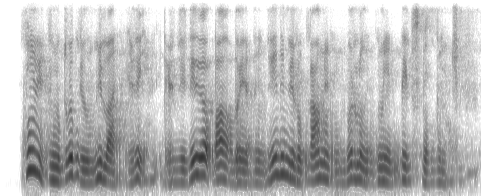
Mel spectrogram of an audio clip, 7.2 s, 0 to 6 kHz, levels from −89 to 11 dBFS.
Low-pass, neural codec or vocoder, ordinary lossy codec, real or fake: 5.4 kHz; autoencoder, 22.05 kHz, a latent of 192 numbers a frame, VITS, trained on one speaker; Opus, 24 kbps; fake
